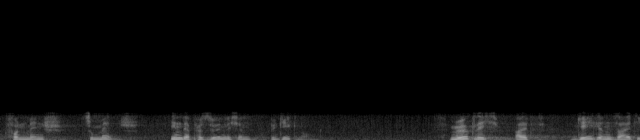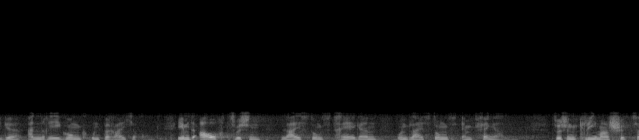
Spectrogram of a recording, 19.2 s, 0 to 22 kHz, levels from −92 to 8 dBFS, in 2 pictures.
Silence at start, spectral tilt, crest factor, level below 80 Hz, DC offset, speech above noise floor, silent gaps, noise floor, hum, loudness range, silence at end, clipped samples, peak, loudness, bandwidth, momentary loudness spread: 0.05 s; -5.5 dB/octave; 20 dB; -76 dBFS; under 0.1%; 31 dB; none; -70 dBFS; none; 6 LU; 0 s; under 0.1%; -20 dBFS; -39 LUFS; 4.5 kHz; 18 LU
